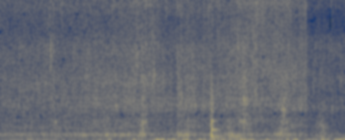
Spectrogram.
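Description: Small onions sizzle and crackle steadily in a clay pot, with occasional stirring scrapes and one sharp clink near the middle.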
